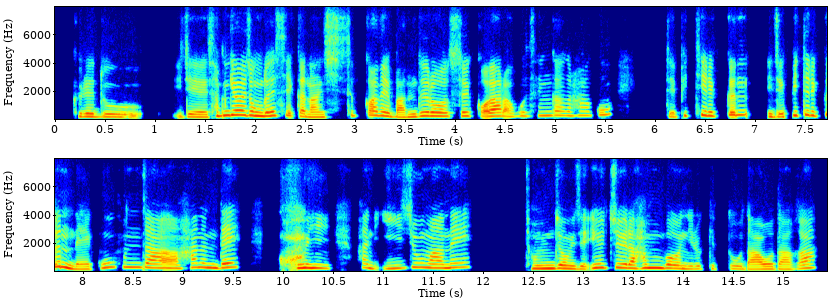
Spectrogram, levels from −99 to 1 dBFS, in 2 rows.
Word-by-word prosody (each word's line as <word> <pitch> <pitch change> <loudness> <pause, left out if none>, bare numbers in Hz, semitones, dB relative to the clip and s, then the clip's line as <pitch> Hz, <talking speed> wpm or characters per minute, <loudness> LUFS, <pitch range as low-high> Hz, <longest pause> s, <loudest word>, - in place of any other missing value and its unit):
그래도 195 - -2 0.3
이제 180 -3 -2
3 255 +11 +1
개월 325 0 +5
정도 260 -4 +5
했으니까 215 - -1
나는 175 -2 -1
시 180 - -13
습관을 265 -2 0
만들었을 245 +8 +1
거야.'라고 245 +1 +2
생각을 285 +1 -5
하고 310 +5 -7 0.5
이제 - - -6
PT를 275 -1 -1
끝 165 0 0 0.2
이제 200 -1 -1
PT를 290 -1 0
끝내고 260 - 0
혼자 305 -2 -1 0.3
하는데 290 0 +1 0.4
거의 250 -2 +3 0.2
한 265 -5 -4
2 220 +3 -3
주 305 - -3
만에 280 +2 0 0.6
점점 215 0 +3
이제 185 -2 -2
1 265 +7 +1
주일에 265 -2 +1
1 255 +2 +4
번 220 -5 +1
이렇게 190 +1 -9
또 195 -2 -6
나오다가 175 +7 -1
250 Hz, 285 characters per minute, -22 LUFS, 200-280 Hz, 0.6 s, 개월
